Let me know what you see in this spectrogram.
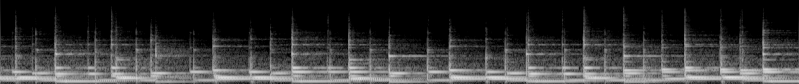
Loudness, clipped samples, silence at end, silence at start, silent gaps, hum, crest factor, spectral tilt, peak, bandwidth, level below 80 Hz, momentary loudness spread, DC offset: -15 LUFS; under 0.1%; 0 s; 0 s; none; none; 14 dB; -8.5 dB/octave; 0 dBFS; 8.6 kHz; -56 dBFS; 6 LU; under 0.1%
